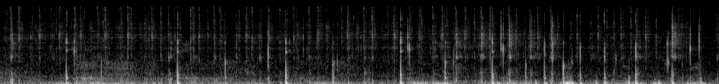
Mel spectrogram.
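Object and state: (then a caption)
Plastic tape measure. Black nitrile-gloved fingertips repeatedly tap a hand-sized yellow plastic Stanley 8 m tape measure case, a hollow housing with metal tape inside, held close to the microphone. Irregular light taps give dull, low hollow knocks with brief bright clicks that die away almost at once.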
